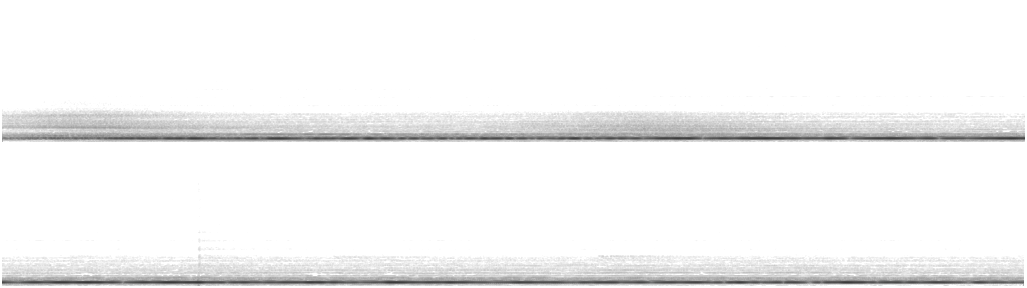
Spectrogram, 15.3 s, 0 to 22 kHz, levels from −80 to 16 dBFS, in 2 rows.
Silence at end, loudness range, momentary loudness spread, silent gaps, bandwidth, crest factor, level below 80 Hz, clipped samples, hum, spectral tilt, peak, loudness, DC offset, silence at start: 0 s; 4 LU; 8 LU; none; 4.2 kHz; 10 dB; -72 dBFS; under 0.1%; none; -5 dB/octave; -6 dBFS; -17 LUFS; under 0.1%; 0 s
